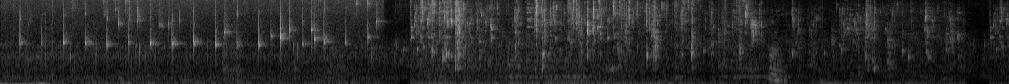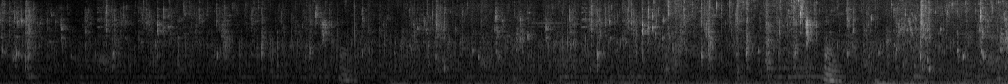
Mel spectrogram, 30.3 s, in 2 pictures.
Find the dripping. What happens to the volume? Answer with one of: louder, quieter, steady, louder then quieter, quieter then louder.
quieter then louder.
